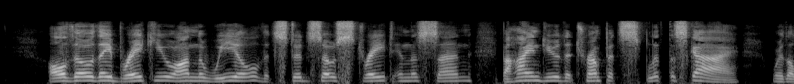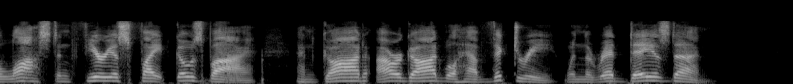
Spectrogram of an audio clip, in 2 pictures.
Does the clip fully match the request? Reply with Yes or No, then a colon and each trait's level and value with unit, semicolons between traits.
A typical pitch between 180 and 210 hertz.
No: medium, 160 Hz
